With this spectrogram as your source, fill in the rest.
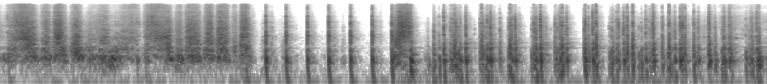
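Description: Fingertips scratch and tap the textured plastic near the handle and base of a hollow orange plastic detergent bottle. A dense, bright scratching rub fills the first two seconds, then breaks into a quick, uneven run of short, crisp taps and scrapes. The taps have a hollow, mid-pitched plastic tone and die away almost instantly.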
